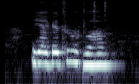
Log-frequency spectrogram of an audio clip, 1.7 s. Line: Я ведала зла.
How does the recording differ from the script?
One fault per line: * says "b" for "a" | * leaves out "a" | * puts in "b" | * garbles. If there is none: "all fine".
all fine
